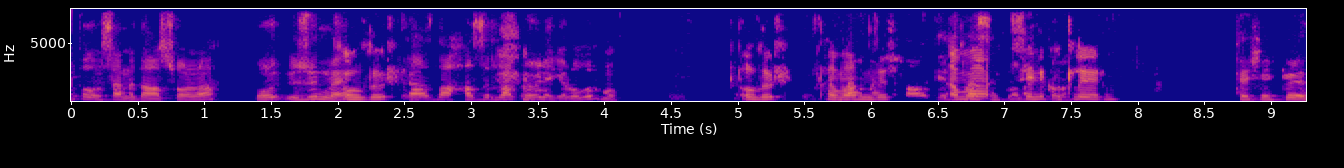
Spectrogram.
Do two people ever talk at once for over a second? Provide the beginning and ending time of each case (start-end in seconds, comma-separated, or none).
5.7-7.5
